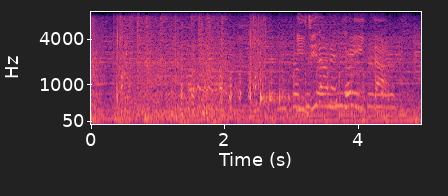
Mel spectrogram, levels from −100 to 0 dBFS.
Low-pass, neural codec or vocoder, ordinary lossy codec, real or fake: 7.2 kHz; none; Opus, 24 kbps; real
